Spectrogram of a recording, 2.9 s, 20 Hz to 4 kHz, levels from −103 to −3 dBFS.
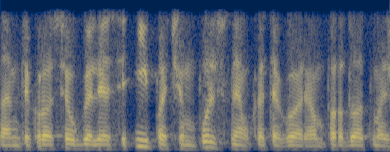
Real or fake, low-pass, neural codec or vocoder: real; 3.6 kHz; none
